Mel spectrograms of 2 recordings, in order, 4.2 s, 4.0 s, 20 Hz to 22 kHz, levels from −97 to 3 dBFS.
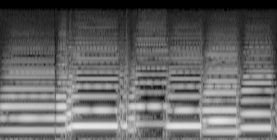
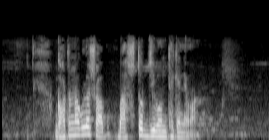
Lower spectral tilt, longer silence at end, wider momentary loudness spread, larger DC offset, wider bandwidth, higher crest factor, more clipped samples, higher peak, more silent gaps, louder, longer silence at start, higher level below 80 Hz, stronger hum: second, -4 dB/octave vs -8 dB/octave; second, 0 s vs 1.05 s; second, 8 LU vs 11 LU; neither; first, 9.8 kHz vs 7.4 kHz; second, 10 dB vs 16 dB; neither; about the same, -2 dBFS vs -2 dBFS; neither; first, -14 LUFS vs -17 LUFS; second, 0 s vs 0.85 s; about the same, -52 dBFS vs -54 dBFS; neither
